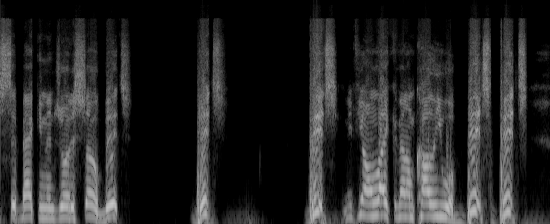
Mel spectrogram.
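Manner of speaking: shouting. Answering a viewer who asks why he's yelling: yelling. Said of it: "I'm yelling because it's my platform".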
